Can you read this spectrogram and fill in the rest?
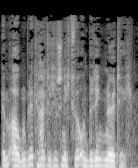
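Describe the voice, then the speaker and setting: Husky, calm police inspector. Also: male voice, a little high, a little fast. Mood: calm, probing. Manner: terse, matter-of-fact questioning. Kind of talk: German radio crime drama acting.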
